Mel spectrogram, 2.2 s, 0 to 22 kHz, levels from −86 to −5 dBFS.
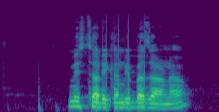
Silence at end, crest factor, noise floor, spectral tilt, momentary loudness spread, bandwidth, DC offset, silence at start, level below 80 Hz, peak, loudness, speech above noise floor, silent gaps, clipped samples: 0.3 s; 18 dB; -62 dBFS; -6.5 dB/octave; 7 LU; 13.5 kHz; under 0.1%; 0.7 s; -64 dBFS; -12 dBFS; -30 LUFS; 34 dB; none; under 0.1%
